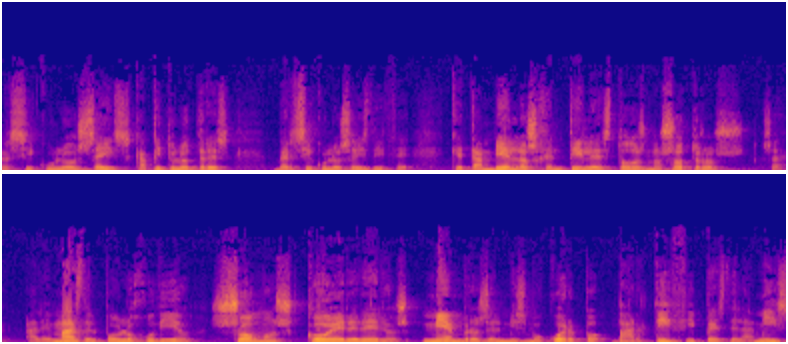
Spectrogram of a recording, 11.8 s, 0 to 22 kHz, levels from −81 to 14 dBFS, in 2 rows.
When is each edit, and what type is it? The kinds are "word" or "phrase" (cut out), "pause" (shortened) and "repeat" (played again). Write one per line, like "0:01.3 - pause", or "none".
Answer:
0:05.6 - pause
0:07.4 - pause
0:10.4 - word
